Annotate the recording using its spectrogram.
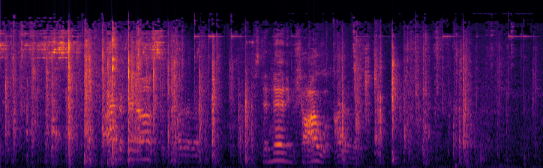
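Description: Horse hooves clop on a hard street.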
